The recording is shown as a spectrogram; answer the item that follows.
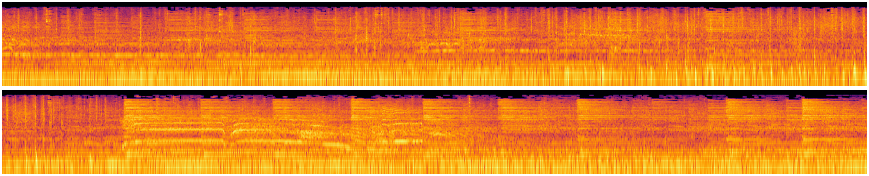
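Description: Horses whinnying and hooves clip-clopping as riders set off, heard over steady background music. The hoofbeats come through most densely in the middle.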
